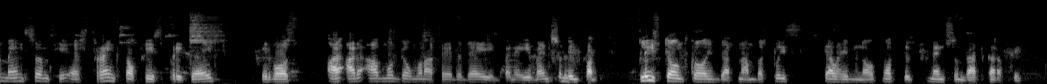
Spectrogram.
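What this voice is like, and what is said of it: Finnish-sounding accent. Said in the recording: “as you can hear from his accent, undoubtedly he's your neighbor from across the Gulf of Bothnia”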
